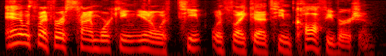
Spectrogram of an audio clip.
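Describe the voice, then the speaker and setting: A man chatting casually about past work, halting and circling back over his phrases. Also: a little high, sing-song, fairly bright tone, dry recording. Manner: halting, repeats phrases as he goes. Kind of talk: casual retrospective discussion.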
